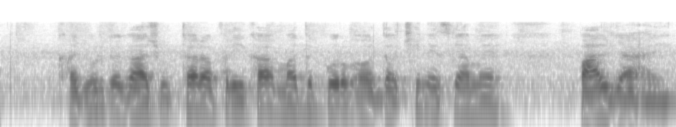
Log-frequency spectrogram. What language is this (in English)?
Magahi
